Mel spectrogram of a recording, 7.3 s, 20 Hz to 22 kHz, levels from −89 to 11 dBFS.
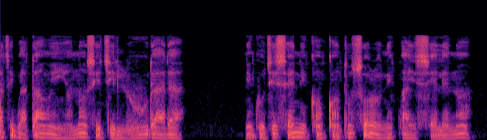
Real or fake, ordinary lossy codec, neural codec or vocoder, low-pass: real; none; none; none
